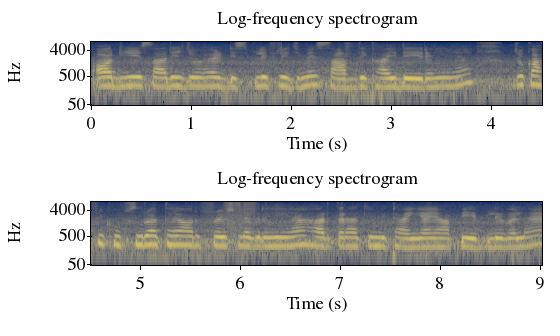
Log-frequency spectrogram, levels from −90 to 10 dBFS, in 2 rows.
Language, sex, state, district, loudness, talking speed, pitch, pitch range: Hindi, female, Chhattisgarh, Raipur, -16 LUFS, 195 wpm, 225 Hz, 215-245 Hz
